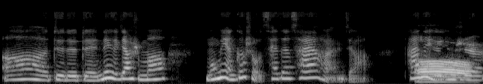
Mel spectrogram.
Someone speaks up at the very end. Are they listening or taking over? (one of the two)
listening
